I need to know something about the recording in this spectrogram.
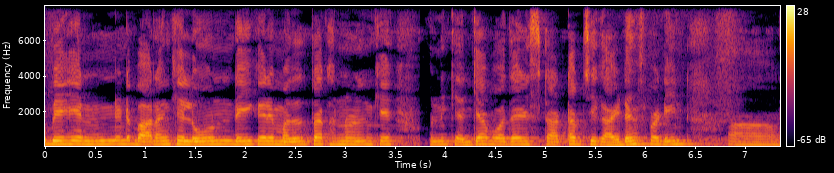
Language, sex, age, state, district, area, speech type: Sindhi, male, 18-30, Gujarat, Kutch, urban, spontaneous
